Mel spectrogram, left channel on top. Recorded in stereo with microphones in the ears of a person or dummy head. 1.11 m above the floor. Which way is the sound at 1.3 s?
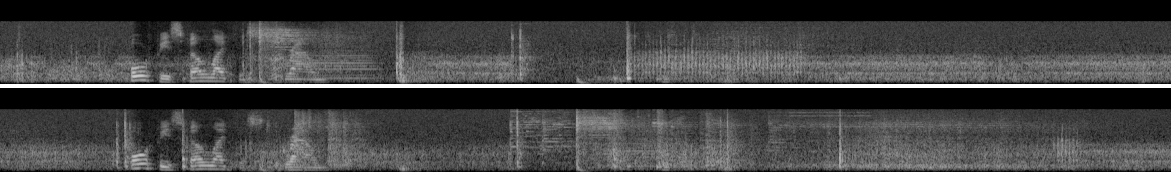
60° left (ahead or behind).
